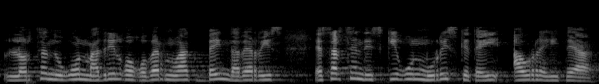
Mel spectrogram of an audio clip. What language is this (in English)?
Basque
